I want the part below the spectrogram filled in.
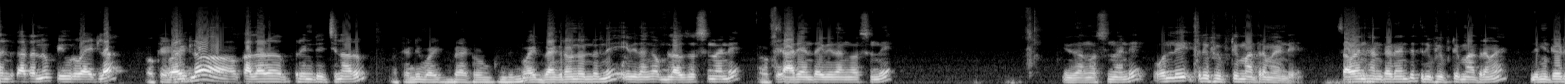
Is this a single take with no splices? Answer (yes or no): yes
